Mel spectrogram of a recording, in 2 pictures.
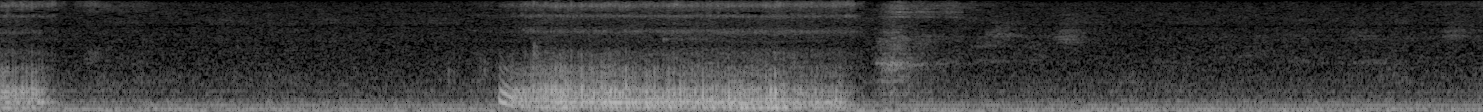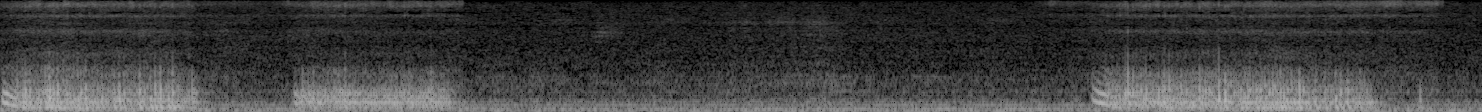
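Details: Dog snoring: repeated soft, rough snoring breaths, one split into two short pulls, over a steady low room hum.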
